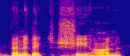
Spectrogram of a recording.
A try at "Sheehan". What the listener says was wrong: You don't need to pronounce the H. Just Sheehan. I think they do pronounce the H where the name is from in Ireland, but I don't.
